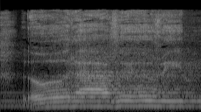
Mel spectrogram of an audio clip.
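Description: Praise-and-worship song: a singing voice slides up into a long held note over steady accompaniment.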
